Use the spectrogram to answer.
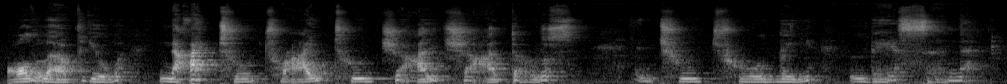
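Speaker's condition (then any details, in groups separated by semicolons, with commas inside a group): Stroke with paralyzed vocal cord; speaks lower and slower, singing voice part lost, public speaking difficult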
